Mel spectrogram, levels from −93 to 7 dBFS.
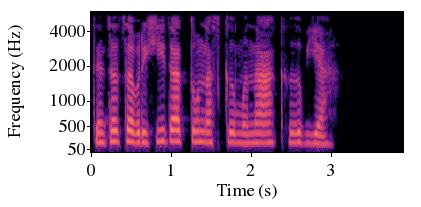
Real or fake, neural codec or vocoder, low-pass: real; none; 5.4 kHz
